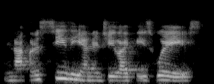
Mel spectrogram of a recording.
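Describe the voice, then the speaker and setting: An older woman reading a picture book aloud, then explaining sound to children in a gentle, plain way with many "okays.". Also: fairly low pitch, fast, poor audio. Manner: gentle, explaining with frequent "okay" and "right". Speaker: library science program leader. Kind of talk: children's science lesson.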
